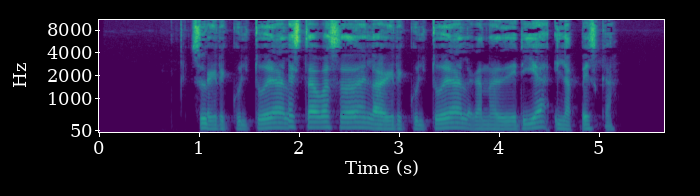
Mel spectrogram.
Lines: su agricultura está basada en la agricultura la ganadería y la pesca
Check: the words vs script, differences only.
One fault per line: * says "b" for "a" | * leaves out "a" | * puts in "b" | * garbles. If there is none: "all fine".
all fine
